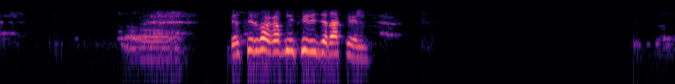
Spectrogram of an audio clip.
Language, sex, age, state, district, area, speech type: Bengali, female, 18-30, West Bengal, Murshidabad, rural, conversation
